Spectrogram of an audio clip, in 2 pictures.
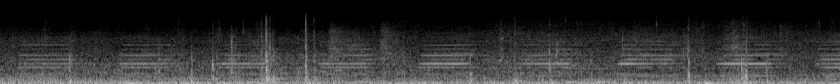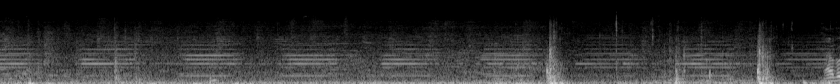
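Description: A car's warning chime beeping over and over at a fixed pitch while the door stands open, over the low hum of the engine idling. About fourteen seconds in, a car door shuts with a thud.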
